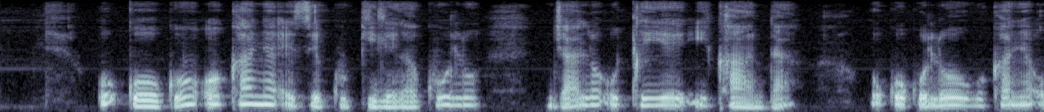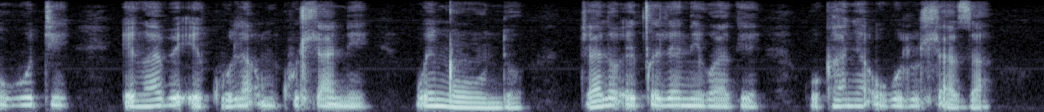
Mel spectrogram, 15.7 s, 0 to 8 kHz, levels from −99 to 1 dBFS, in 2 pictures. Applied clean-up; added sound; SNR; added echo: none; none; none; none.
